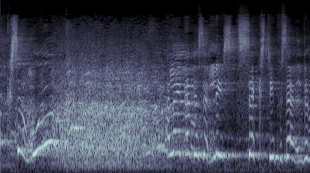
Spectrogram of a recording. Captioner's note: audience laughs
